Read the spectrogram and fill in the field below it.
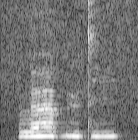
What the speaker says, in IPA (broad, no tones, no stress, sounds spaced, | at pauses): l æ ɓ y t i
